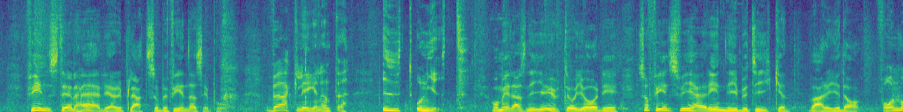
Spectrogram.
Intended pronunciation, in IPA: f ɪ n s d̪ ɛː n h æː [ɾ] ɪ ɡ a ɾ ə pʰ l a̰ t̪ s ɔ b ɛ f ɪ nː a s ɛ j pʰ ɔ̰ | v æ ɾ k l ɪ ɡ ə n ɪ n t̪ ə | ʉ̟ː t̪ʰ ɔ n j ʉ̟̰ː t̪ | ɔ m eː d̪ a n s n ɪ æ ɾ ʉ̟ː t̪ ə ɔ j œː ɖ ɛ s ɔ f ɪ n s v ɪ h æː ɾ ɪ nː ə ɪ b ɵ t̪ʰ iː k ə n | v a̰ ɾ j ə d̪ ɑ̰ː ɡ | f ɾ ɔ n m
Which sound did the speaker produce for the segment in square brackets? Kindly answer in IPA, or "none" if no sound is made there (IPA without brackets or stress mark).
ɭ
